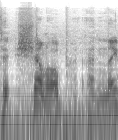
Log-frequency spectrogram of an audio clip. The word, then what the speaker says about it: Shelob: The Overside Children of Shelob are organising against the Uruks, forming raiding parties to bring down what they consider to be invaders into their lands.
